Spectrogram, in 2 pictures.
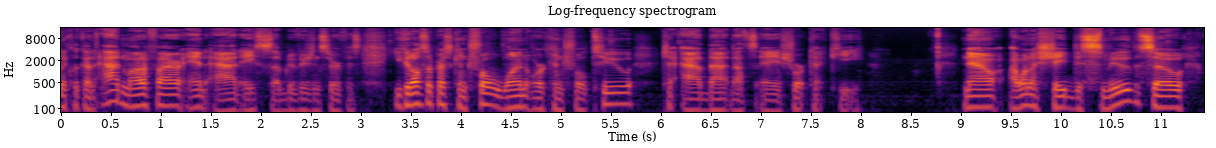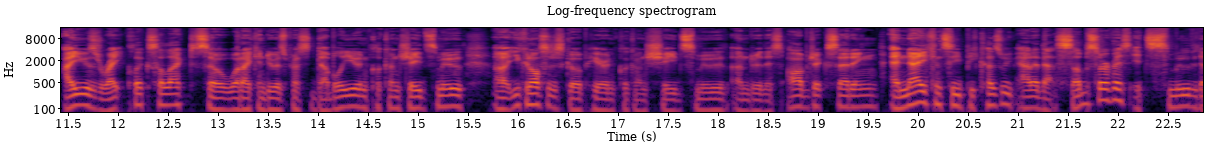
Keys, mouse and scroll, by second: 0.2 click, 3.2 middle click, 4.1 ctrl+1, 4.5 ctrl+2, 5.1 middle click, 5.7 scroll down 3, 5.8 middle click, 6.4-7.6 scroll up 2, 7.6 click, 8.6-9.0 scroll up 3, 9.2 scroll down 3, 9.3-10.1 middle drag, 10.1 scroll up 3, 10.5 scroll down 2, 10.6-13.8 middle drag, 13.8 w, 15.9-19.0 drag, 19.4-20.3 middle drag, 20.3-21.6 scroll down 1, 21.6-22.8 middle drag.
